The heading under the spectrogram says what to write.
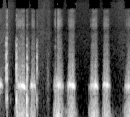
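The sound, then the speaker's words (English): A man with a soundboard imitates cricket chirps with his mouth: rhythmic, croaky bursts grouped in pairs with short pauses between, moderately loud, with no other talking. “The guy with a soundboard is trying to make cricket sounds with his mouth.”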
